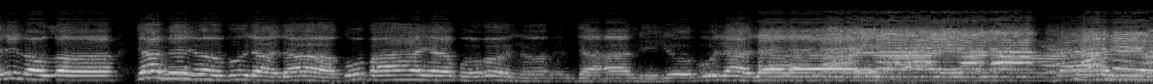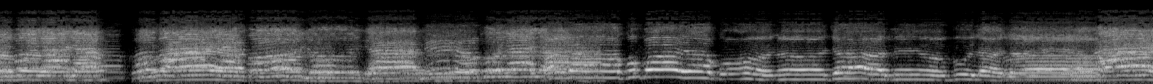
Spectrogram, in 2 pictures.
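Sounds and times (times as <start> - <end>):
person chanting melodically: 21.4 - 23.0.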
